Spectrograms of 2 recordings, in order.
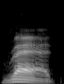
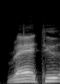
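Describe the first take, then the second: First: The final d ends the word without a vowel. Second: An extra vowel sound follows the final d. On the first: The speaker calls it right. "D는 발음이 받침으로 가야 돼요. red 이런 느낌입니다" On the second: The speaker calls it wrong. "우리말의 끝소리에는 음가가 그으 음가가 들어가게 돼 있어요. 그래서 red 하지 마시고요"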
